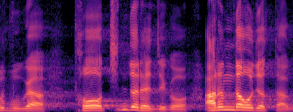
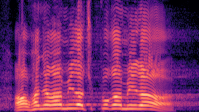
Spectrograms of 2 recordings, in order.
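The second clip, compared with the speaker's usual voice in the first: very high, loud, fervent voice; 9 semitones higher, 6 dB louder than usual. The speaker shows the deaconesses how to greet fervently, with a loud, fervent greeting. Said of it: "볼륨을 높여야 돼요".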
